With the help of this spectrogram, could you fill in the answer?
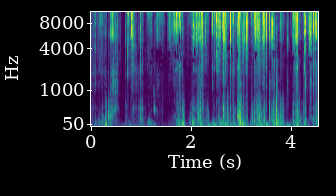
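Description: Long nails scratch fast along the top and sides of a tall, solid Himalayan rock salt lamp. The result is dense, gritty rasping in irregular bursts with brief pauses between strokes, mixing a low rumble with a bright, hissy crackle.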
